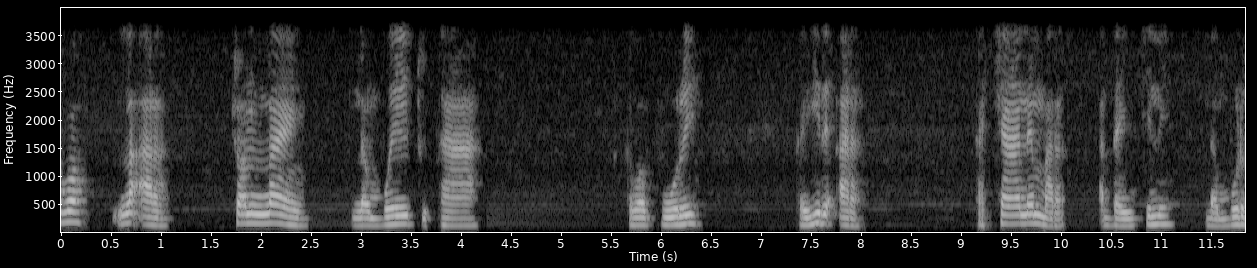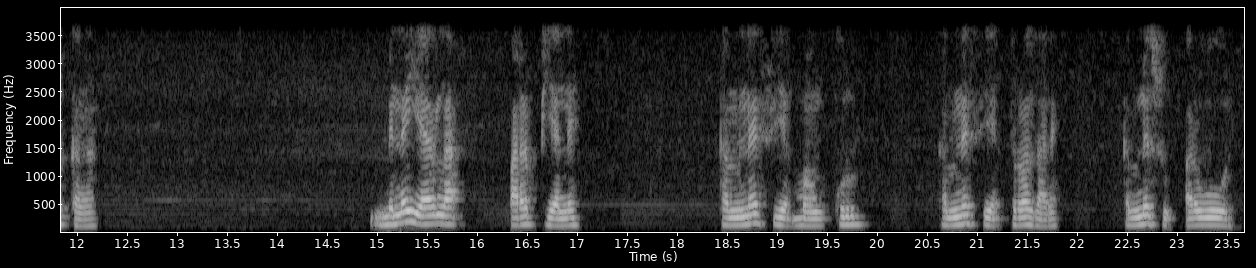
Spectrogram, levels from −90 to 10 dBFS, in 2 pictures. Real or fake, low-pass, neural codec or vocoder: real; 3.6 kHz; none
